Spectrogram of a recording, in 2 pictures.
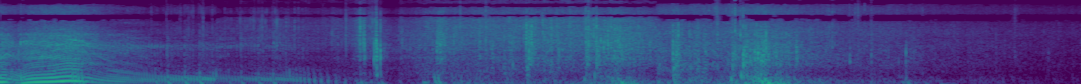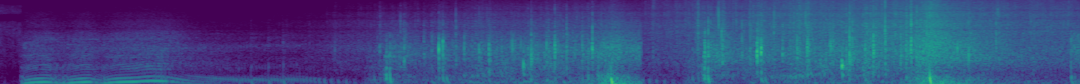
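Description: A chainsaw revving as it finishes a felling cut, then the tree cracking and crashing down through the branches. After a brief break about halfway, the chainsaw revs again and is followed by a second crash of a falling tree.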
